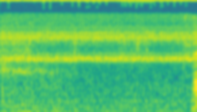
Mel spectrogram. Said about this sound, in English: Oh, wow, you actually hear the crickets too in the background.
